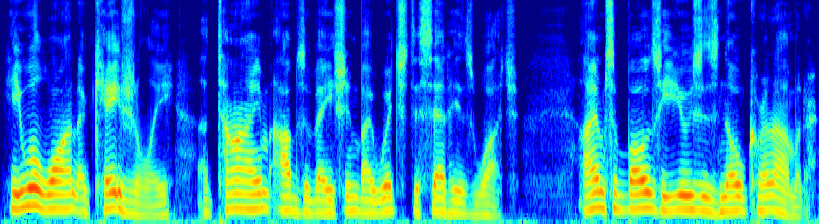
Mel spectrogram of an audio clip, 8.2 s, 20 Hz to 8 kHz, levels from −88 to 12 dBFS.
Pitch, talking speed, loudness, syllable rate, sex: 135 Hz, 145 wpm, -18 LUFS, 3.3 syllables/s, male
